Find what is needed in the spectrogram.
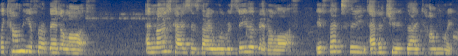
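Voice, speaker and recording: Speaking with an Australian accent, a woman keeps a moderate pace and a fairly high pitch. Her pitch variation is ordinary, and noticeable background noise is present. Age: 60s. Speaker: rally speaker. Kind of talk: public speech at a rally. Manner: halting.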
